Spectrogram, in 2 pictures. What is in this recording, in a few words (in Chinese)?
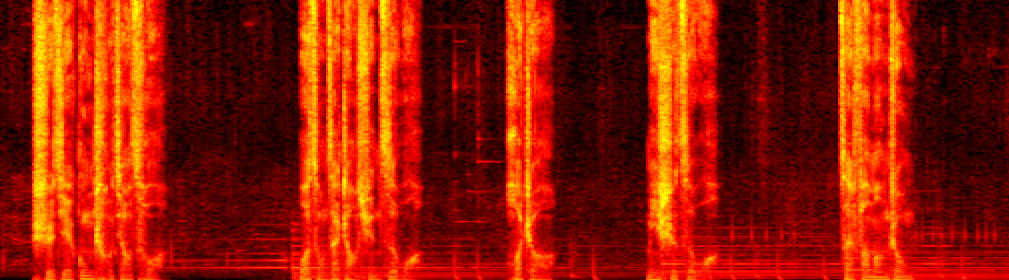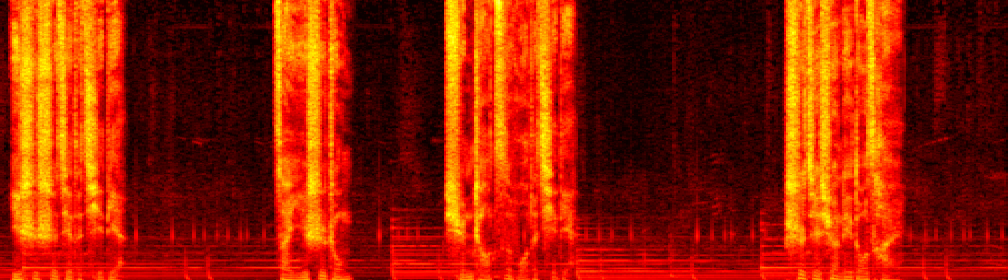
男 旁白 走心旁白 温情自述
